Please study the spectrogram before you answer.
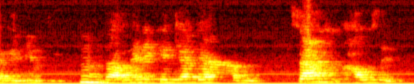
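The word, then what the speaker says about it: San Jose: अमेरिकेला मी कॉन्फरन्सला गेली होती, तर अमेरिकेच्या त्या सॅन हाऊजे, सॅन जोस असं त्याचं स्पेलिंग आहे, पण सॅन हाऊजे असा उच्चार आहे.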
